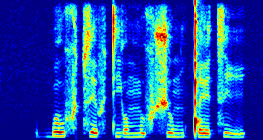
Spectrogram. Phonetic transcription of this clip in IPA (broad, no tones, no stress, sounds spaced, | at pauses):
ɓ o xʷ t͡s e f t j o m ɛ xʷ ʃ u m ǃ e t͡s i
